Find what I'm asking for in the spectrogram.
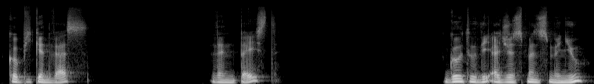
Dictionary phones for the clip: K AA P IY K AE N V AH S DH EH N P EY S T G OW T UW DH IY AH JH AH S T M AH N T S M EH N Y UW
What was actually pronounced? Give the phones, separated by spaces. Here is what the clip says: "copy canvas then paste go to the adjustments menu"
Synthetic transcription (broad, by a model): K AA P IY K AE N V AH S DH EH N P EY S T G OW T UW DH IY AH JH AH S M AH N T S M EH N Y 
